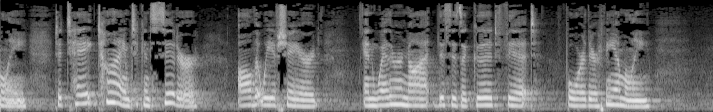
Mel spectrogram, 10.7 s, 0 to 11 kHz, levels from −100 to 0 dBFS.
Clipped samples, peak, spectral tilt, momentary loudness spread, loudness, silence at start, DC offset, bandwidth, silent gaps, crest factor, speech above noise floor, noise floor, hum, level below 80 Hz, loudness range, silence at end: under 0.1%; -4 dBFS; -5.5 dB/octave; 10 LU; -16 LUFS; 0 s; under 0.1%; 10.5 kHz; none; 12 dB; 28 dB; -43 dBFS; none; -50 dBFS; 1 LU; 0.5 s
